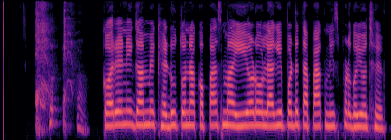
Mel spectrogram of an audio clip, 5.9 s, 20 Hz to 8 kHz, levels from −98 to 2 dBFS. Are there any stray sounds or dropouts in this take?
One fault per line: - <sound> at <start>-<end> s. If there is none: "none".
- cough at 0.5-1.3 s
